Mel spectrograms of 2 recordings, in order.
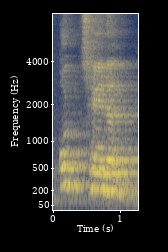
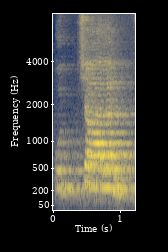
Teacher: વ્યંજન બેવડાય છે. બેવડાય એટલે કે બે વાર બોલાય છે. આપણે ઉદાહરણ દ્વારા સમજીએ કે ત છે પહેલા શબ્દનો છેલ્લો વર્ણ અને તેના પછી ત કે ચ હોવો જોઈએ.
